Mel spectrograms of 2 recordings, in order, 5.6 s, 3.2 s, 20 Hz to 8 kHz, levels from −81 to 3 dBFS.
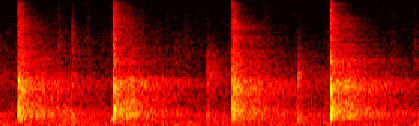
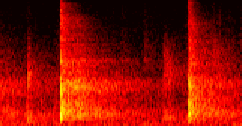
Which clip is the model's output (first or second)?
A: second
